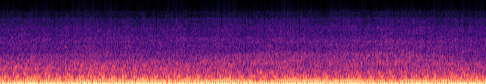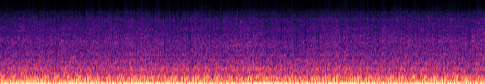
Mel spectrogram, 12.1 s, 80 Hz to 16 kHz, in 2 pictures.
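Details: Holden 253 V8 on test stand after rebuild (new main and big-end bearings, honed bores, new rings, Yella Terra heads, new timing chain, gaskets): deep, steady, even rumble with no knocks or rattles; runs smooth and healthy.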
